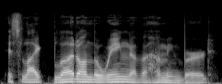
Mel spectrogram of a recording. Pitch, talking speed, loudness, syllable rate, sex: 105 Hz, 270 wpm, -17 LUFS, 5.2 syllables/s, male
